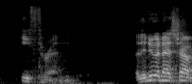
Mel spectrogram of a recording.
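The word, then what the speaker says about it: Ythryn: crazy uh this is the another reason Acropolis is spelled y-t-h-r-y-n etherin is how it's pronounced ethrin they do a nice job of making it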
